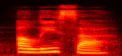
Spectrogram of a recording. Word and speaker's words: Alisa: Alisa. – Alisa? How do you spell that? – A-L-I-S-A.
